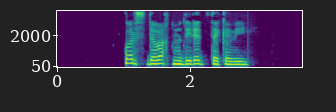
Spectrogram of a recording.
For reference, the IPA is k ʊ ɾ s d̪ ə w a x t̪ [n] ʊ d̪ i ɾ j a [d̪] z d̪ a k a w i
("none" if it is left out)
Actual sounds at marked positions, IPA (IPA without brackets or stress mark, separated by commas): m, t̪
